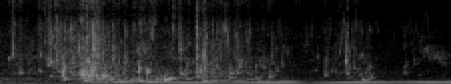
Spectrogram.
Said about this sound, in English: She threw on her clothes and splashed cold water on her face.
